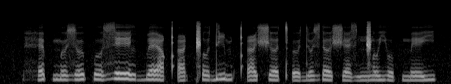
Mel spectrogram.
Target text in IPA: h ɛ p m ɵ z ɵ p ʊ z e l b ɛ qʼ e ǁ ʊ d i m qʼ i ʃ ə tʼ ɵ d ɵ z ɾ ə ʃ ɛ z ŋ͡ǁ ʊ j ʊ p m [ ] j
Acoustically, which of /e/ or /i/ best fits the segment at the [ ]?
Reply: e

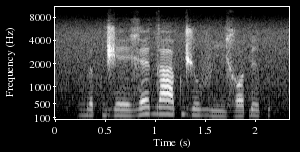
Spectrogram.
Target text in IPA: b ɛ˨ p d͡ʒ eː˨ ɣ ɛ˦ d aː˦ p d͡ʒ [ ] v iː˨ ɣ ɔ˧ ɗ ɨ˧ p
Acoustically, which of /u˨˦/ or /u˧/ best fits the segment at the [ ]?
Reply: u˧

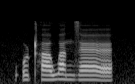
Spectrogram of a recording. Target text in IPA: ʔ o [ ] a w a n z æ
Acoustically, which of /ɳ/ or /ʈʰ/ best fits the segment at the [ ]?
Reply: ʈʰ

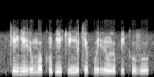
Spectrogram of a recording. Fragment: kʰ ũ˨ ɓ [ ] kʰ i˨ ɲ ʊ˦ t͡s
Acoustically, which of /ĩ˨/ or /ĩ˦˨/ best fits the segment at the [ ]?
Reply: ĩ˦˨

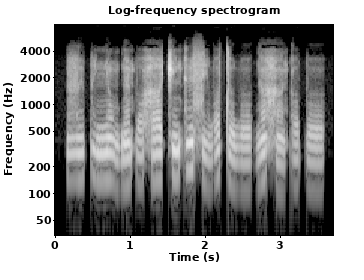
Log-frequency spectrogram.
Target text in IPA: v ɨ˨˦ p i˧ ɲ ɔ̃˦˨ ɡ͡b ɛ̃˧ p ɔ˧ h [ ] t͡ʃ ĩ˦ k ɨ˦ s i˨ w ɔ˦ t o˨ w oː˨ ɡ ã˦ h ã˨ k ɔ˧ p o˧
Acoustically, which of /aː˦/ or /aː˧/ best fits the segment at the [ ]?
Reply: aː˦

